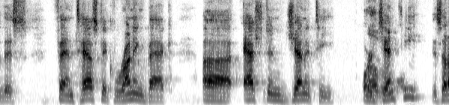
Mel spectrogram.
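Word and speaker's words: Jeanty: off as to this fantastic running back, Ashton Genety, or Genty. Is that how you pronounce it, Pete? Genty, yep.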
